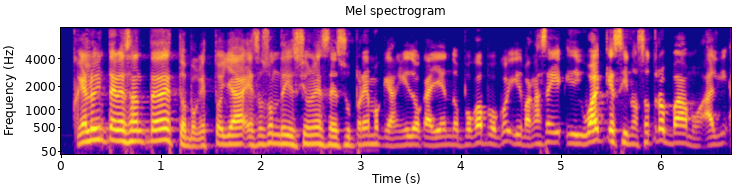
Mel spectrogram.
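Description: A man with a Puerto Rican accent giving emphatic, heated commentary in a casual live video, talking straight to his viewers with sudden loud bursts. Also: fairly high pitch. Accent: Puerto Rican Spanish. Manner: informal, addresses viewers as "mi gente". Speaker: live-stream political commentator.

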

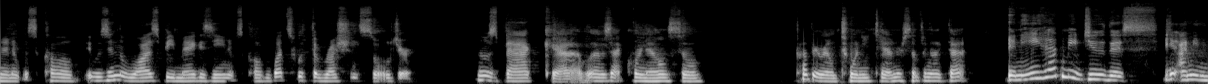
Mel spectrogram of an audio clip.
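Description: A middle-aged woman speaks in a somewhat low voice, telling animated, self-deprecating stories in a relaxed interview. The sound is close and dry, with no room echo. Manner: animated, self-deprecating anecdotes with frequent laughter. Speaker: conductor and podcast guest. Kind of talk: casual interview storytelling.

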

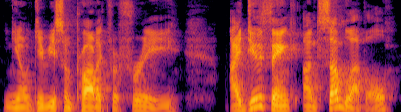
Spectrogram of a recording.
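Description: A man's voice: medium pitch, big pitch swings, moderate pace, a bit bright, breathy edge. A man chatting casually as a podcast guest, with a wry, self-deprecating sense of humour. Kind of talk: casual chat. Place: barn.

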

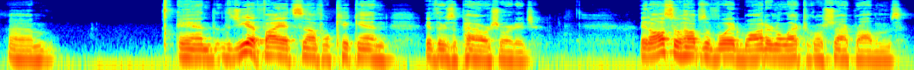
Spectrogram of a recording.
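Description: A middle-aged man with a Midwestern accent hosts a safety podcast, speaking in a folksy, conversational monologue and correcting himself now and then. His voice is medium-pitched and a little mellow.

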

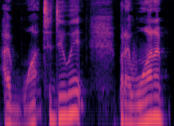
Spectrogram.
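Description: A man's voice: medium pitch, lively intonation, moderate pace, a little mellow, dry recording, clean studio sound. A man co-hosting a podcast in casual chat, rambling and restarting his sentences, laughing often. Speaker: podcast co-host.

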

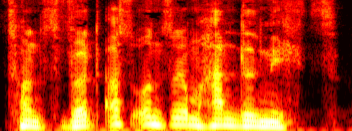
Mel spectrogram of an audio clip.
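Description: A man's voice: mid-range voice, moderate pace, dark tone, no echo, studio quality, pitched above the performer's own voice, close to an everyday voice. Man reading as a cheeky defiant soldier. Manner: defiant, mocking. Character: bold cheeky young male soldier.

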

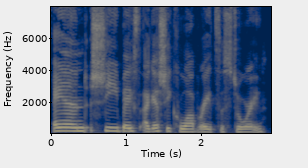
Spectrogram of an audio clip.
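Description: A woman's voice: fairly low pitch, steady tone, moderate pace. Chatty woman hosting a casual recap podcast. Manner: informal, conversational storytelling with rhetorical questions and asides. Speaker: podcast host.

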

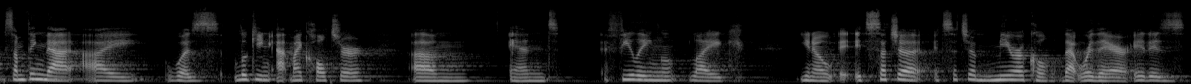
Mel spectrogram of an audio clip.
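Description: A woman in her forties from Israel, speaking at a church in a conversational way, slightly hoarse from a cough. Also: fairly low pitch, a bit bright. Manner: conversational, with fillers. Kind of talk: sermon. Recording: church hall with long reverb.

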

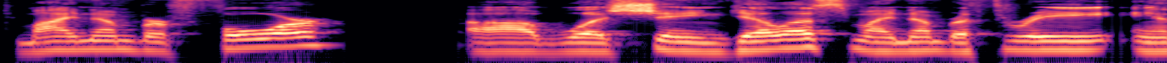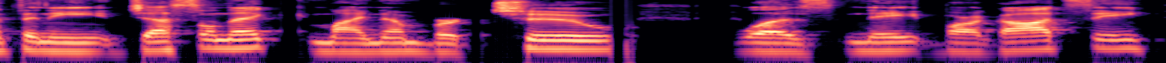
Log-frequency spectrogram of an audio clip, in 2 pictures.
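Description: A man's voice: mid-range voice, a little slow, no room sound. Easygoing male podcast co-host, dry sound. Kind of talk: casual chat.

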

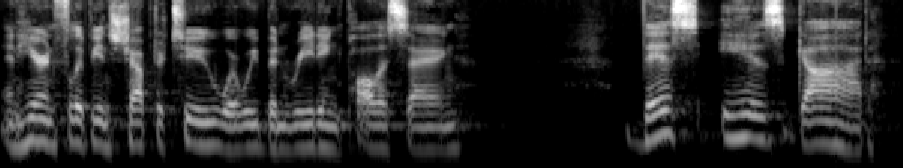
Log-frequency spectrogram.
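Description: A man's voice: medium pitch, level tone, a little fast, a little mellow. A man preaching a sermon as a pastor, in a conversational way with frequent restarts and repeated words.

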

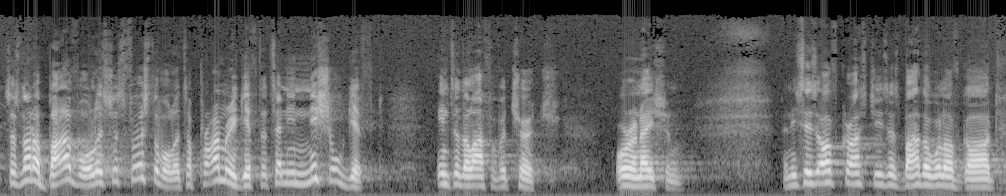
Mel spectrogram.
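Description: A man's voice: on the high side, lively intonation, a little fast, darkish tone. Folksy preacher man in a reverberant church. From Zambia, raised in South Africa. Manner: folksy, self-deprecating, rambling asides. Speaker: guest preacher. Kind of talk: sermon. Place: church sanctuary. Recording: long hall reverb.

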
